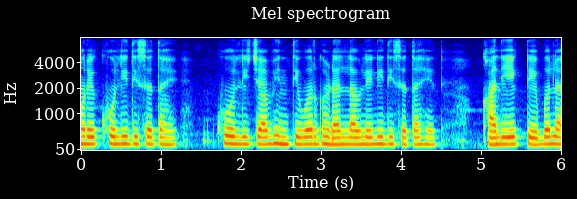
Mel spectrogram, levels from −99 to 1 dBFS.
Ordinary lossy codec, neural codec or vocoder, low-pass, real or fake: none; none; none; real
